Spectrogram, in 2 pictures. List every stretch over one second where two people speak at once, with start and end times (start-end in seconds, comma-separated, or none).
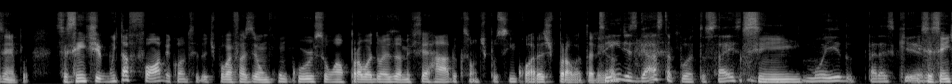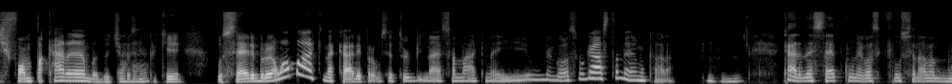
none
